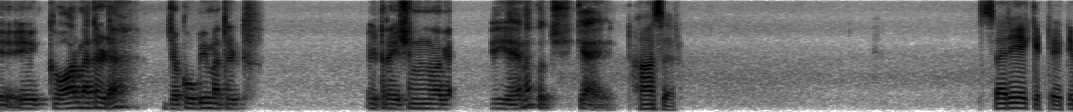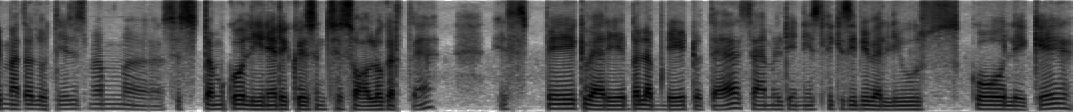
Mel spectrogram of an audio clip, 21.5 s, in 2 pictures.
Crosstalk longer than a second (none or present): none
